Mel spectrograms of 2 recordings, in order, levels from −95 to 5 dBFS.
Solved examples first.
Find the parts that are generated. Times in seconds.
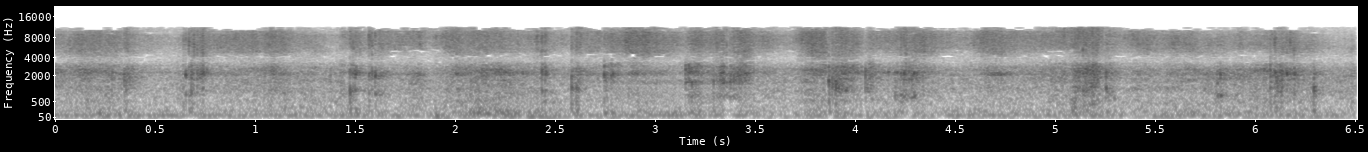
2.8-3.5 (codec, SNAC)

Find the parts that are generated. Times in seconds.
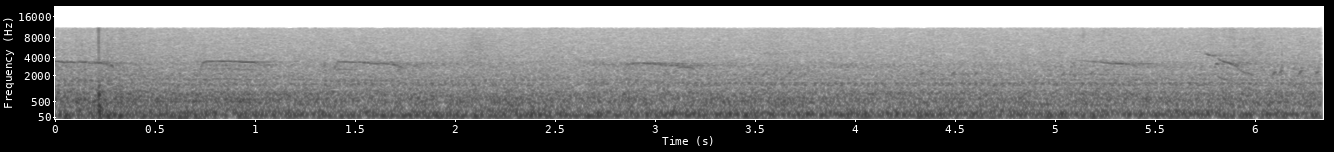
none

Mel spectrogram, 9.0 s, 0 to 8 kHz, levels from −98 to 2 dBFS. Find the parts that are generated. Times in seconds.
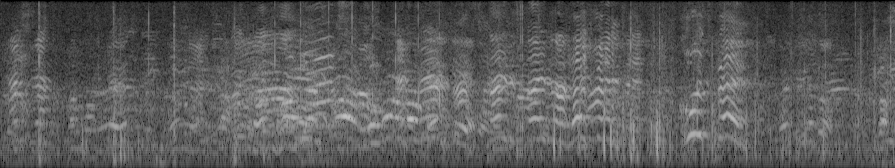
none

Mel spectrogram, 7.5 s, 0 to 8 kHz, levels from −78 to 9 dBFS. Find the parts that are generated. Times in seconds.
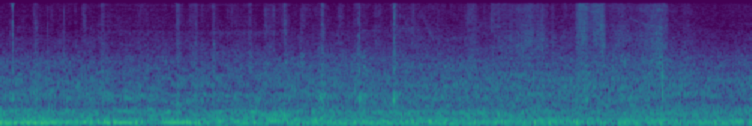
0.9-2.9 (codec, SNAC)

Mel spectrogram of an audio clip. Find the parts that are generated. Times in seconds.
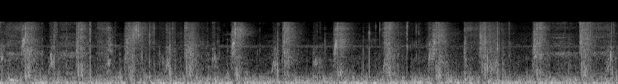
1.0-2.2 (codec, DAC); 3.2-5.5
